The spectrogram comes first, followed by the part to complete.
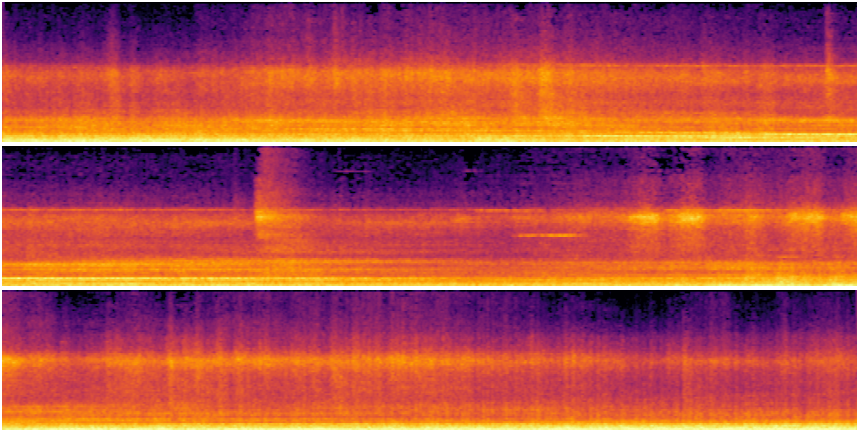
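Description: Electric commuter train, with steady running noise and traction-motor whine. About six seconds in the whine falls in pitch as the train brakes, then holds a steady tone. From about twenty-three seconds a rising whine sounds as a train accelerates.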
